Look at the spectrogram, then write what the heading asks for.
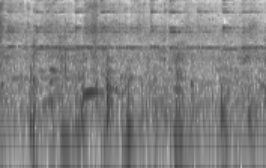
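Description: A horse clip-clops along a mountain pilgrimage path to Vaishno Devi while carrying a rider, its hooves giving a steady, moderately close rhythm of soft knocks over faint background noise.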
